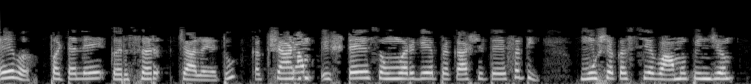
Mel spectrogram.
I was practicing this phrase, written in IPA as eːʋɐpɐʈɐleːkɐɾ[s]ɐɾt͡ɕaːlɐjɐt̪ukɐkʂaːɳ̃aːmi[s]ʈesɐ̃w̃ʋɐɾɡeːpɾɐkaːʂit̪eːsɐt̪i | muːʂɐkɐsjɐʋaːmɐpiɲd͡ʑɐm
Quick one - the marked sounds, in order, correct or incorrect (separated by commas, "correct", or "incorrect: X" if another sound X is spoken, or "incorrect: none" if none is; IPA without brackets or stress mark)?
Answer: correct, incorrect: ʂ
